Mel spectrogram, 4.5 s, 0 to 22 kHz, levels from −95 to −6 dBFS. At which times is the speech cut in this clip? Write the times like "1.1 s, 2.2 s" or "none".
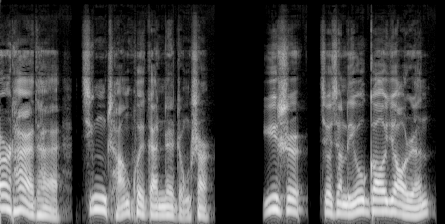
2.5 s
